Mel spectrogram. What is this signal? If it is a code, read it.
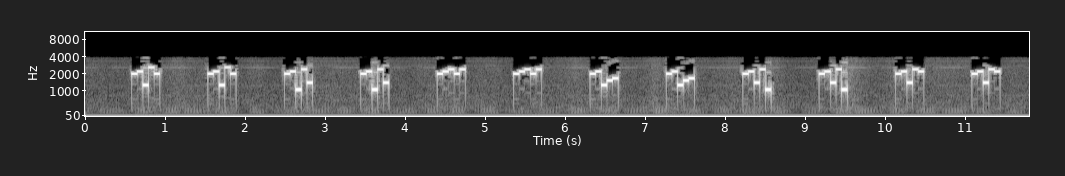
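Five-tone selective call (ZVEI), heard as quick runs of five tones, tones of about 70 ms. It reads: 89338 89338 89104 89104 89080 89080 89356 89356 89401 89401 89409 89409
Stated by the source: ZVEI five-tone selective call received by SDR.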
